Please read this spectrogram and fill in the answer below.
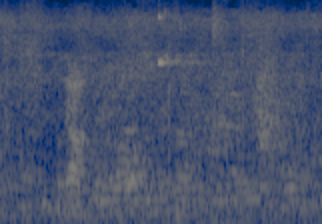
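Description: A futsal ball thudding on a hard concrete court a couple of times as it is played, with players' voices calling out.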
